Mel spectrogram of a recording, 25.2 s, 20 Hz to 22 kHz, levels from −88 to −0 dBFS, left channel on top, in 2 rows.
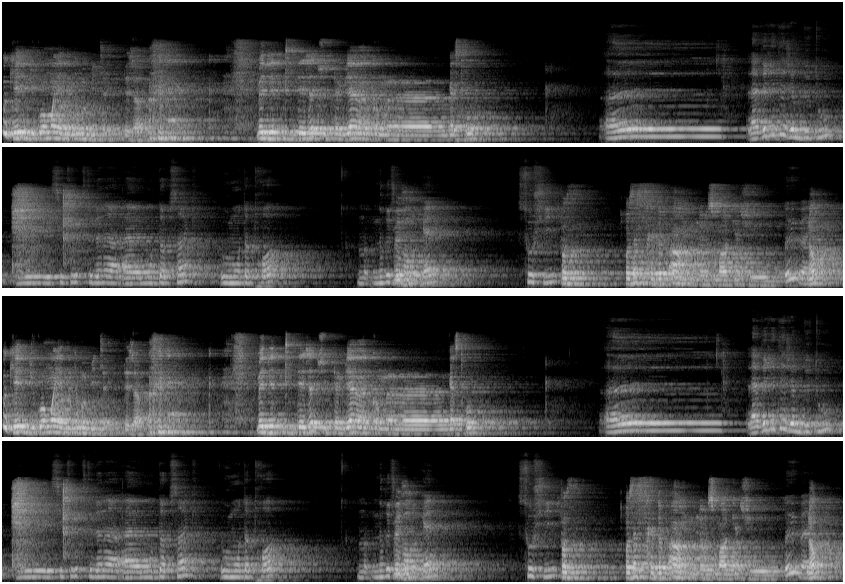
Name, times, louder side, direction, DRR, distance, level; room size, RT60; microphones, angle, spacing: voice 1, 0.0-2.8 3.3-7.1 12.8-13.1 13.5-13.7 18.5-18.8 21.0-21.4 22.0-24.2 24.7-24.8, right 1 dB, 30° right, 1 dB, 1.7 m, -24 dB
voice 2, 9.0-10.9 11.2-12.5 12.8-15.5 15.9-16.8 17.9-19.2 20.4-21.0 24.3-24.8, right 1 dB, 5° right, -1 dB, 0.7 m, -29 dB
20.5 x 6.9 x 8.0 m, 2.3 s
head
